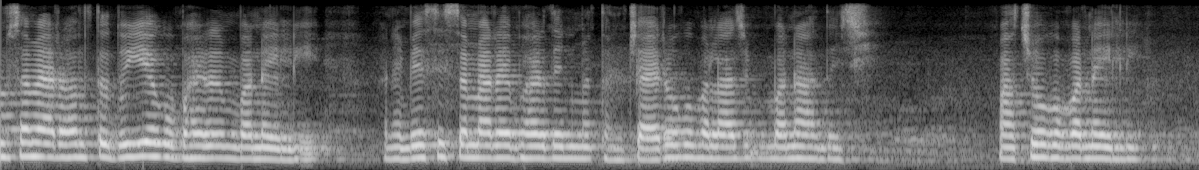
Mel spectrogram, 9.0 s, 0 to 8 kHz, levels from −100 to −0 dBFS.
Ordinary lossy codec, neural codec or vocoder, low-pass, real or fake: none; none; 7.2 kHz; real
